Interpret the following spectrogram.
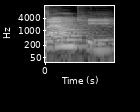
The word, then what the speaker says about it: Lemi: And then he he he compared he I guess oh we're being told his last name is Lemi and that uh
